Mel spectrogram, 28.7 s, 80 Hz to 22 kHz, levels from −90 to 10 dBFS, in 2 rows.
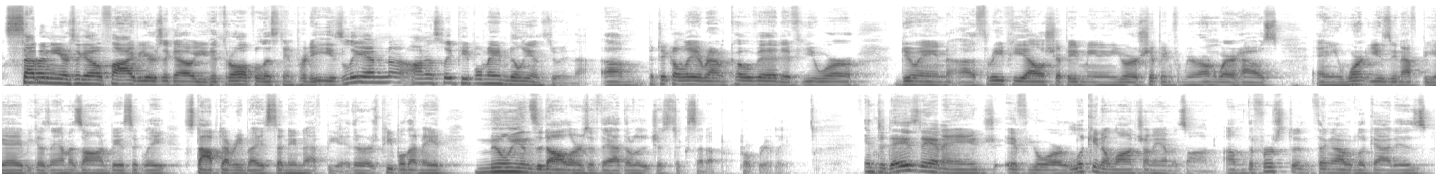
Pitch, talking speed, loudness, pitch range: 120 Hz, 185 wpm, -28 LUFS, 110-140 Hz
